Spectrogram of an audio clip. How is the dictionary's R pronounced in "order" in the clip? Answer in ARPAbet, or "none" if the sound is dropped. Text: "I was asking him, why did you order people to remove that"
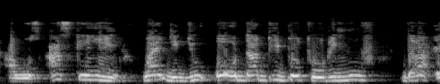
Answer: L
